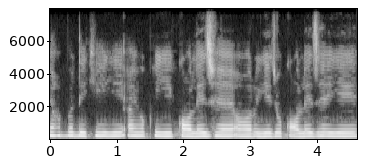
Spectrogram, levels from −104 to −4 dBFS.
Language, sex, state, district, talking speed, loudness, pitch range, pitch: Hindi, female, Uttar Pradesh, Muzaffarnagar, 170 wpm, -15 LUFS, 220-230 Hz, 225 Hz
